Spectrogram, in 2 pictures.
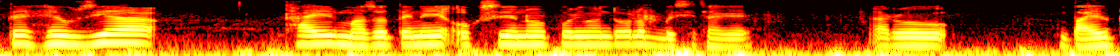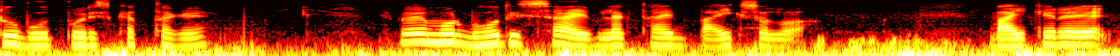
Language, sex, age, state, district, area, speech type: Assamese, male, 18-30, Assam, Barpeta, rural, spontaneous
